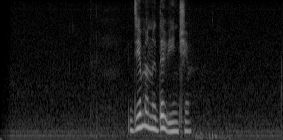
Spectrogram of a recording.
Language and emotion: Russian, neutral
